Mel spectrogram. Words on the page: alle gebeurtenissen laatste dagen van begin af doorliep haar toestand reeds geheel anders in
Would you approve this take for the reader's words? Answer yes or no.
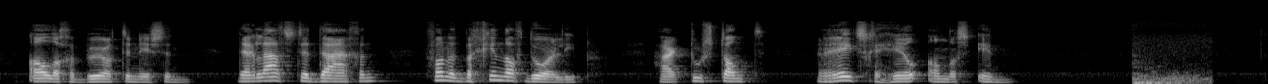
no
